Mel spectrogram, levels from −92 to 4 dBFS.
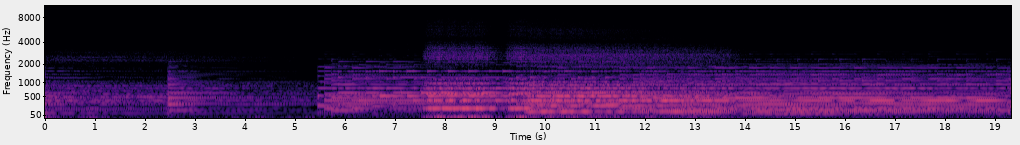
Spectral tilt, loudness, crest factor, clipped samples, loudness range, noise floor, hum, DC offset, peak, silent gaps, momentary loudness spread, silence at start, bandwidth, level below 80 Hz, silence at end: -8.5 dB/octave; -43 LUFS; 16 dB; under 0.1%; 15 LU; -66 dBFS; none; under 0.1%; -28 dBFS; none; 19 LU; 0 s; 8.2 kHz; -70 dBFS; 0 s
